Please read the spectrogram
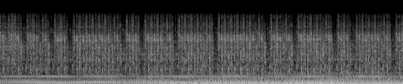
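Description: A loud hiss crowded with rapid, irregular clicks, laid over music that carries on beneath it; it starts and stops abruptly.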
